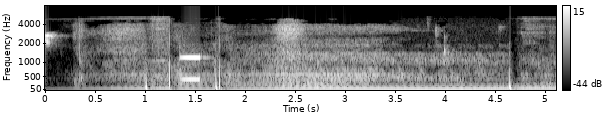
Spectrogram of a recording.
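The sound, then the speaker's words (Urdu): Telephone line noise with a few sharp clicks and a brief electronic tone, like a keypad or line beep, over a steady low hiss after the call cuts off. No one speaks. “لہذا وہ خود کال ہی کٹ گئی ہے.”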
